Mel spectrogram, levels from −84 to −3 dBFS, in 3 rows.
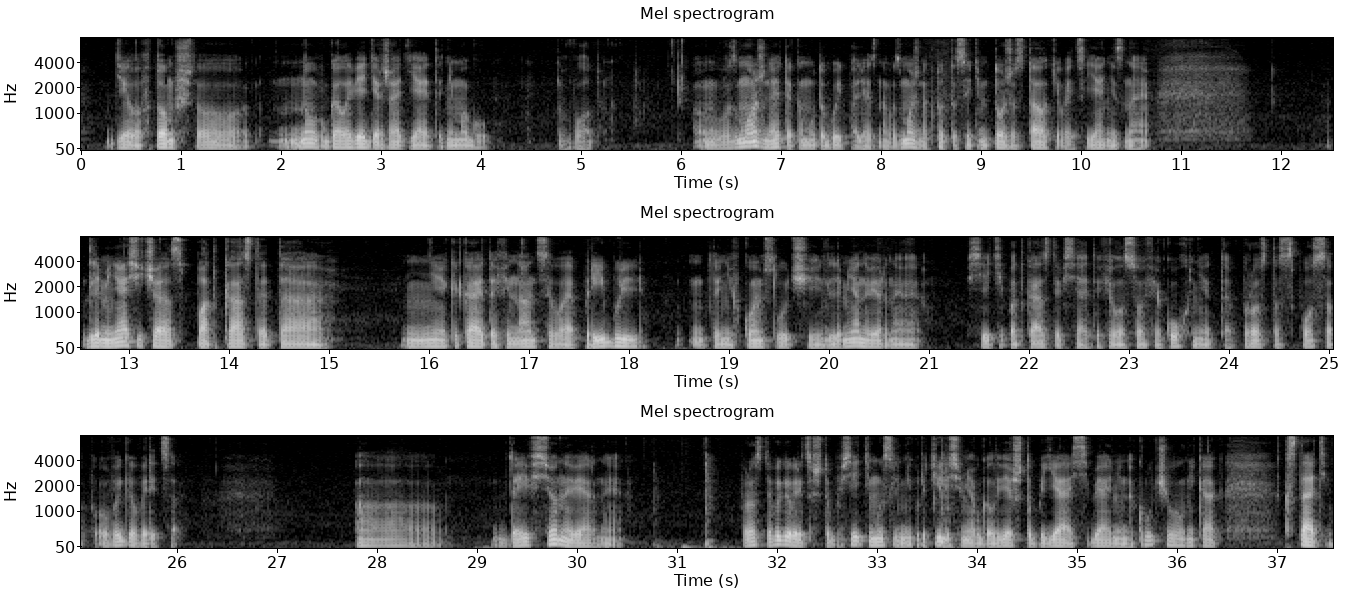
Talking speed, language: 125 wpm, Russian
